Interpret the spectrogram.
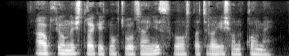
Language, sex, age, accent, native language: Uzbek, male, 25-34, Andijon, Uzbek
